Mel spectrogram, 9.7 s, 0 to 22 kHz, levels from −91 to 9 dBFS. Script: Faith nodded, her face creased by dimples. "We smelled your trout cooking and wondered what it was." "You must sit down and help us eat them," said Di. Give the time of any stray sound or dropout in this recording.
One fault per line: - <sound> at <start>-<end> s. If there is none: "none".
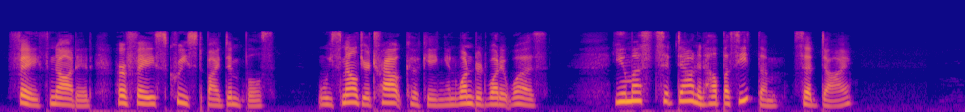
none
